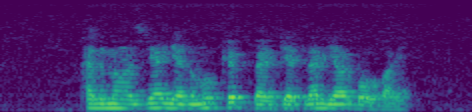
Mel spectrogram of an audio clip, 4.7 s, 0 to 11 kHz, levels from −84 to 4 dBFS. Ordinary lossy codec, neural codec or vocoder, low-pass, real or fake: MP3, 64 kbps; none; 9.9 kHz; real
